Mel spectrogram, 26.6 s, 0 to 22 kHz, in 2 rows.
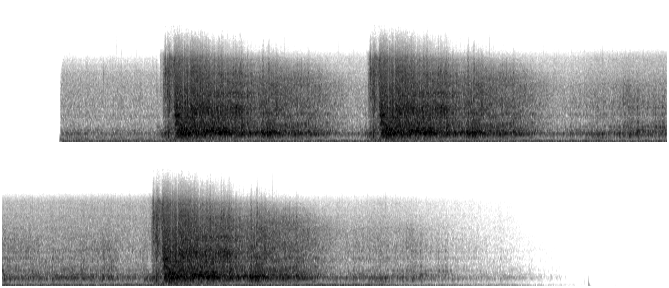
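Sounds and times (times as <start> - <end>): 
thunderstorm with lightning: 1.2 - 23.8.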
